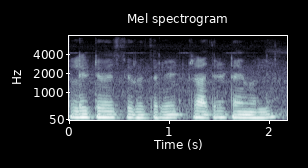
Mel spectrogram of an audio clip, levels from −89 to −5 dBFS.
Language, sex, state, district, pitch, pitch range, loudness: Kannada, male, Karnataka, Koppal, 105 Hz, 105-110 Hz, -15 LUFS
